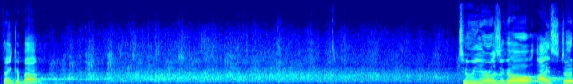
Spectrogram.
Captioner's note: applause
